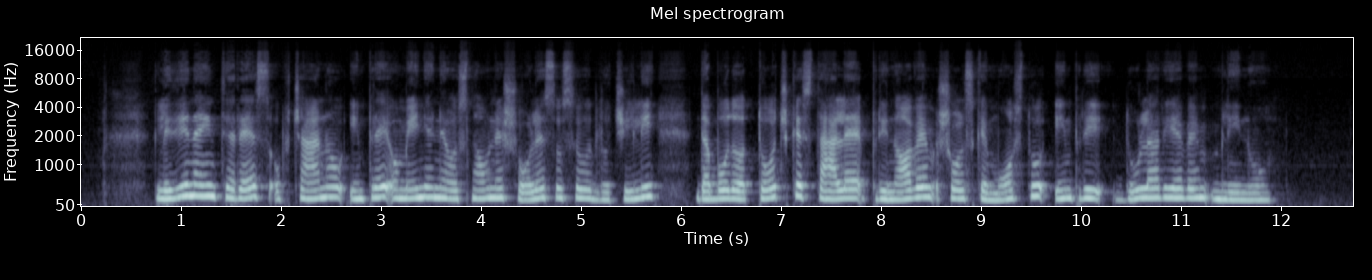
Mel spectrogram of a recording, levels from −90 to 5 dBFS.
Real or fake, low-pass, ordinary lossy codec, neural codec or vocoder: real; 19.8 kHz; Opus, 32 kbps; none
